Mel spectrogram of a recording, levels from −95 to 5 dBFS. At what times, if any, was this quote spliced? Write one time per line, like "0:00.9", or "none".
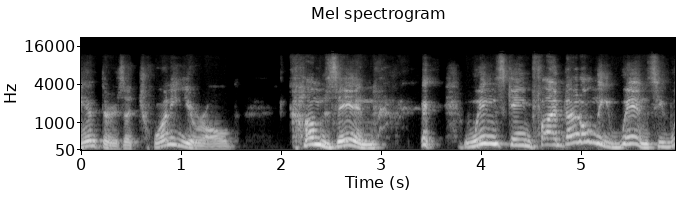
none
